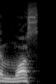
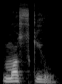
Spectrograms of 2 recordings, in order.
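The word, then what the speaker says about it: mosque: যে মসজিদের ইংরেজি হচ্ছে মস্ক ইটস নট মসকিউ এমএস কিউ ইউ হ্যা কিন্তু আমি ওটা লিখেছি স্যার উচ্চারণটা বলব স্যার হ্যাঁ কিন্তু উচ্চারণটা আমরা বলব মাস্ক ওকে জি জি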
